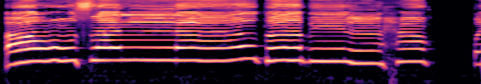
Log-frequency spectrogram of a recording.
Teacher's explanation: نون کے اوپر کھڑی زبر ہے، 1 الف کے برابر کھینچیں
